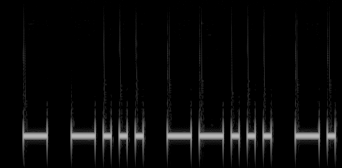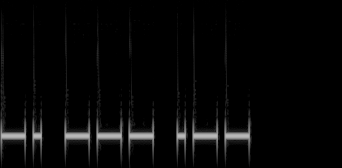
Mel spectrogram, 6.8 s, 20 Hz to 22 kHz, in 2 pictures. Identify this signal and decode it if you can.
Morse code, heard as a keyed tone, about 16 wpm, 700 Hz. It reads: TB7COW
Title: DXCC-100 Call Signs - 6 Characters - Repeated 2x - 15wpm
